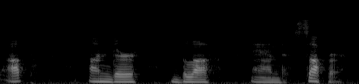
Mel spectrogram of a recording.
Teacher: It's represented by an upside down V, but this sound, this sound, is normally spelled in English with a U, so there you go. Right, so this vowel is a mid-central, unrounded vowel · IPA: ʌ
